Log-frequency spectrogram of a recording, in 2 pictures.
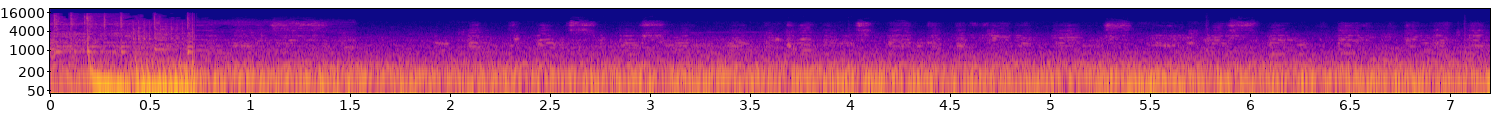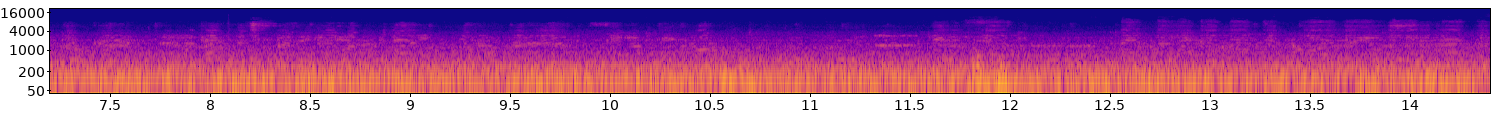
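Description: Electronic music cuts off about a second in, leaving the steady road and engine noise of a car heard from inside the cabin while it drives.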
